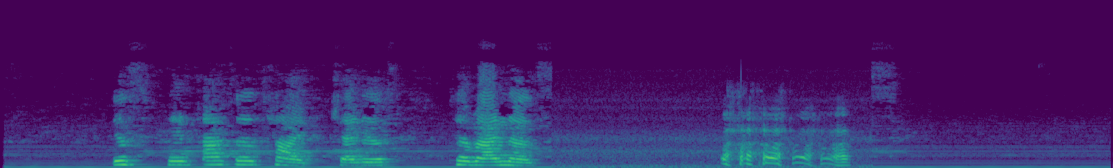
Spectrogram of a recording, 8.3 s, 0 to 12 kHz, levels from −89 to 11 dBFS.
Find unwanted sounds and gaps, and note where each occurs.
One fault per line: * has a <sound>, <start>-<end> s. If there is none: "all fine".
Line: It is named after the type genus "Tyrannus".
* has a laugh, 5.4-6.4 s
